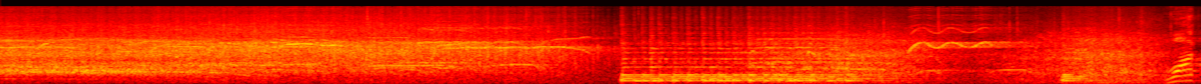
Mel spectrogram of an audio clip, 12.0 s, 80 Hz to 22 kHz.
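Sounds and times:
audience applauding: 0:00.0 - 0:11.7.

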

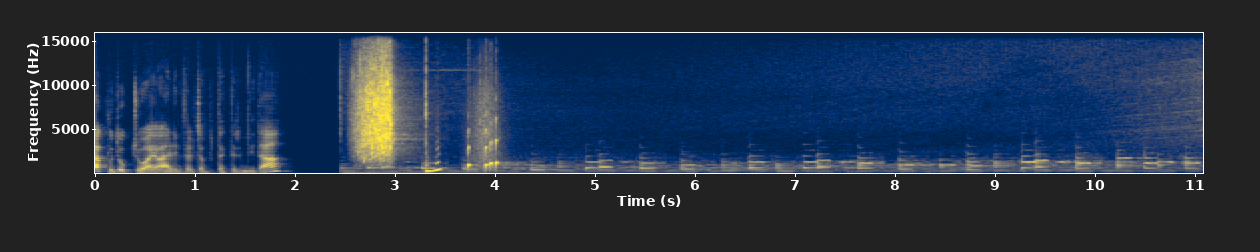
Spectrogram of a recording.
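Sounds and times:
rising bloop: 0:02.9 - 0:04.5.

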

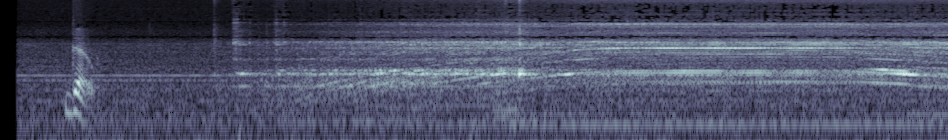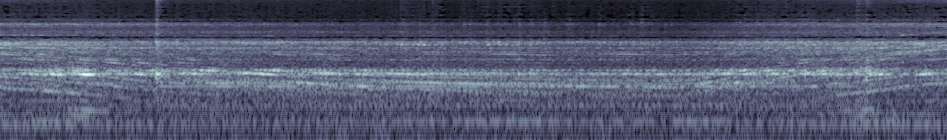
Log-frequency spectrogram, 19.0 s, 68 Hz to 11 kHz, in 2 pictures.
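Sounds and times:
electric motor whining: 0:02.2 - 0:18.9.

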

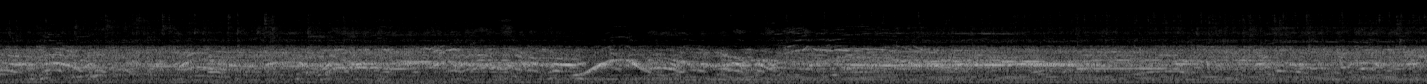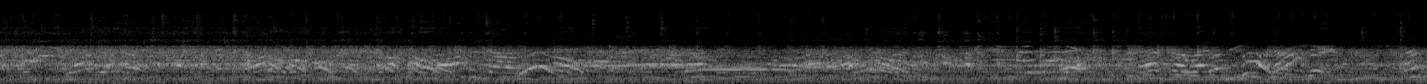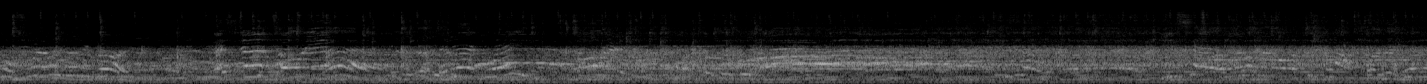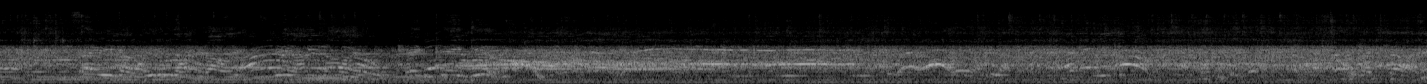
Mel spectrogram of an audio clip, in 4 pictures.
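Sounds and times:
muffled game-show music from television: 0:00.0 - 0:57.0
studio audience laughing: 0:22.7 - 0:24.4.

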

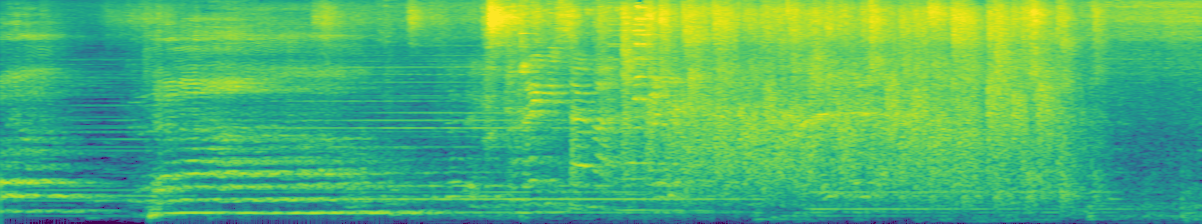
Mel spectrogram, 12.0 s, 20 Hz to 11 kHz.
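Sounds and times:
accordion: 0:00.0 - 0:12.0
strummed acoustic guitar: 0:03.2 - 0:12.0.

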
